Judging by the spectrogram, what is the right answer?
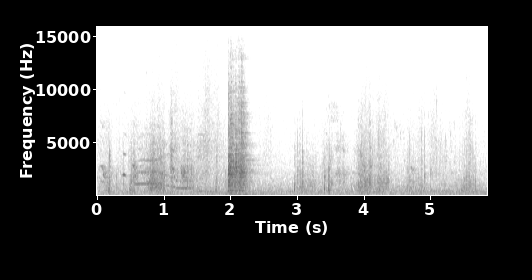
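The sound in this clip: Faint footsteps of people leaving a house and walking into a yard form a soft, uneven run of steps, with one sharper clatter standing out near the middle.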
